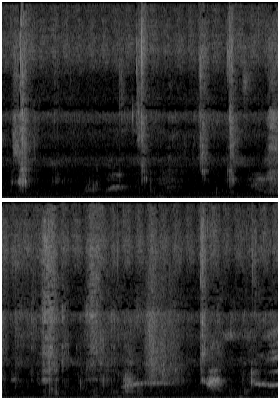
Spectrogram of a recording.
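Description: Faint close-up eating sounds: chewing and lip smacks, with scattered small clicks from fingers picking at rice and fish.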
